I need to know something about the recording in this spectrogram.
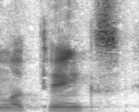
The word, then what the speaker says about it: Latinx: the fourth book is I'm sure some people would pronounce it Latin X instead of latinx I actually love that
